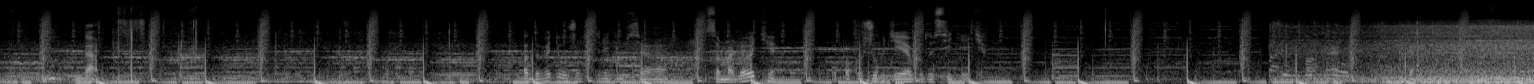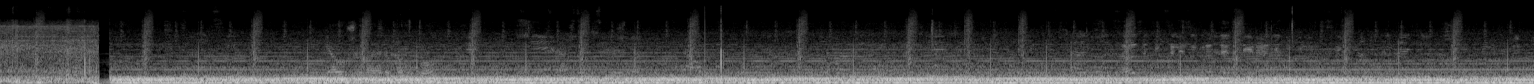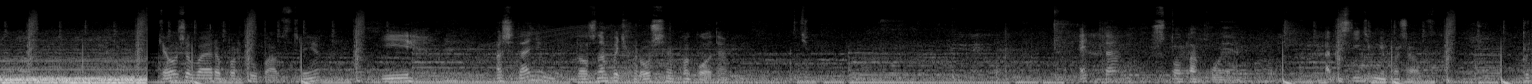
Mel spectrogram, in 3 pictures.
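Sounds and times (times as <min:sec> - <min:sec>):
airliner engine drone in cabin: 0:13.1 - 0:32.2.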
